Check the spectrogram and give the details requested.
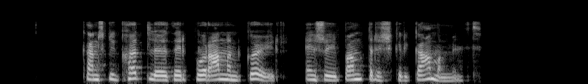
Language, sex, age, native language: Icelandic, female, 30-39, Icelandic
